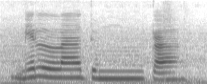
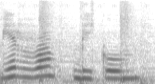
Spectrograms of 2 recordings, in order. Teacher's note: Membacanya digabungkan tapi tidak dengan dengung. Itu namanya idgham bila gunnah.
